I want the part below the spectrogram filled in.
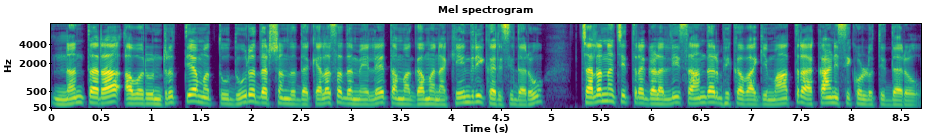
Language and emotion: Kannada, neutral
